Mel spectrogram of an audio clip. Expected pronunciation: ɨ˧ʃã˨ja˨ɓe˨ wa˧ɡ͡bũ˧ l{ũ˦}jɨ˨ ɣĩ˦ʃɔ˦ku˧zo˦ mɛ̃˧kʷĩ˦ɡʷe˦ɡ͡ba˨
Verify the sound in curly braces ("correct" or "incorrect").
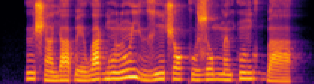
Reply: correct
